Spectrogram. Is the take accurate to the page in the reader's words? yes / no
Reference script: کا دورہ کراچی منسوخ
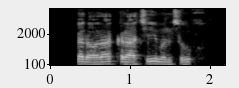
yes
